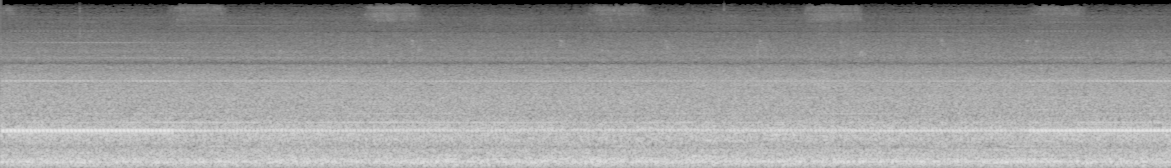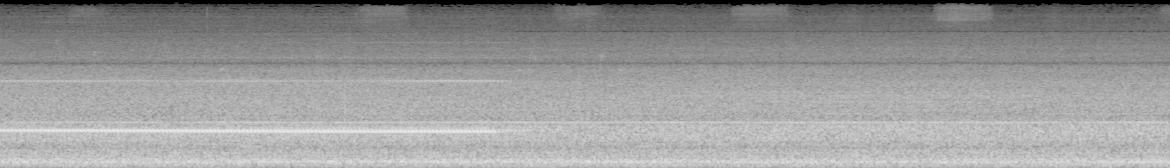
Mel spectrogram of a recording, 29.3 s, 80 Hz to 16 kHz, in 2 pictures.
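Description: N700A Shinkansen train standing at the platform with a steady hum of running equipment. A steady high-pitched tone sounds twice over it: briefly at the start, then for about eight seconds in the middle.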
